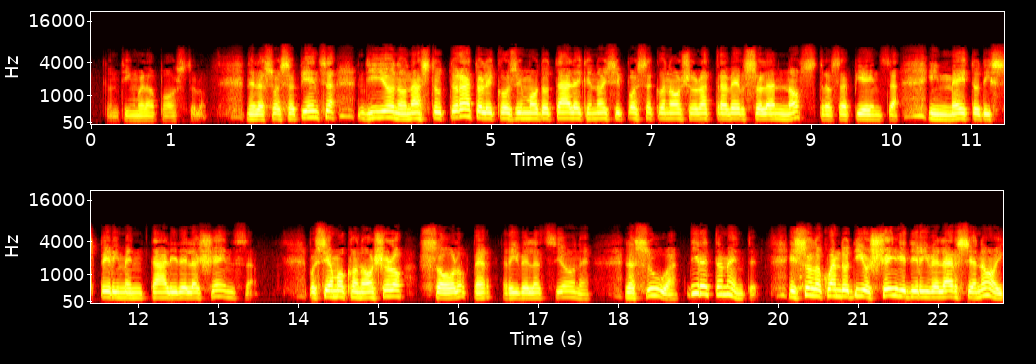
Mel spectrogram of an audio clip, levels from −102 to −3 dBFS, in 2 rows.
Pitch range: 140-175 Hz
